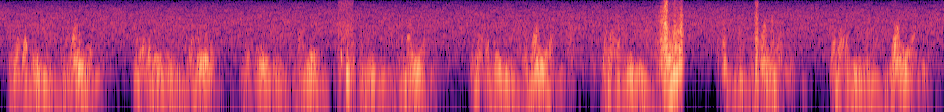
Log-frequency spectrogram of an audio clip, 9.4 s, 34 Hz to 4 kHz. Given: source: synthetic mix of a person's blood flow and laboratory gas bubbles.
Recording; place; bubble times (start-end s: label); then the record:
Doppler ultrasound of blood flow; precordium
3.38-3.53 s: bubbles
From the record:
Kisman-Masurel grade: 113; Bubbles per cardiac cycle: 1 to 2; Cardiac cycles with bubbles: 1 to 10%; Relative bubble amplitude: loud (0.450 to 0.775); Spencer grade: 1 (occasional bubble signal discernible with the cardiac motion signal, with majority of cardiac periods free of bubbles); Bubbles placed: only in the low amplitude regions of the cardiac cycle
